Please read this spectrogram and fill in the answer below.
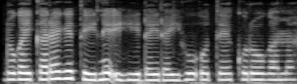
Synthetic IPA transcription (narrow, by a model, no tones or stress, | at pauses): doɣajkaɾeɣetejneiɦiːdajɾajɦuʔoteːkoɾoɣama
